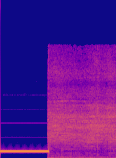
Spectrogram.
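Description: Steady, single-pitched test-pattern beep of the kind laid over television colour bars, cutting off abruptly about a second in; faint hiss follows.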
